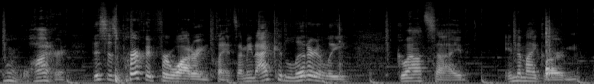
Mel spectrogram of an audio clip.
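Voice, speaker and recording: A man in his thirties hosting a children's science show with an excitable, theatrical manner, like a kids' party magician. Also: a little high, brisk, music in the background. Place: kitchen indoors.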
